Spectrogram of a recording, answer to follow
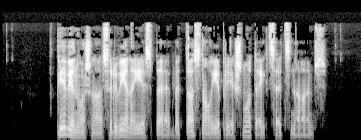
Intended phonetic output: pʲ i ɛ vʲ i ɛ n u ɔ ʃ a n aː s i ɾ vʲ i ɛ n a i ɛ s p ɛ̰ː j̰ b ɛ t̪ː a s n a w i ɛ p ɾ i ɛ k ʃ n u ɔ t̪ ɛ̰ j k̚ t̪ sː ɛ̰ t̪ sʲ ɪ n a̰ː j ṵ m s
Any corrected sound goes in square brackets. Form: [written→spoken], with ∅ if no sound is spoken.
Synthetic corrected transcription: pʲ i ɛ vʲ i ɛ n u ɔ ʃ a n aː s i ɾ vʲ i ɛ n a i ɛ s p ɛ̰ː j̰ b ɛ t̪ː a s n a w i ɛ p ɾ i ɛ k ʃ n u ɔ t̪ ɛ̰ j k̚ t̪ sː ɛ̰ t̪ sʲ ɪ n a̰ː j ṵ m s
